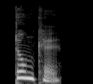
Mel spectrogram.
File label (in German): dunkel, niemieckim; kolory w jezyku niemieckim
